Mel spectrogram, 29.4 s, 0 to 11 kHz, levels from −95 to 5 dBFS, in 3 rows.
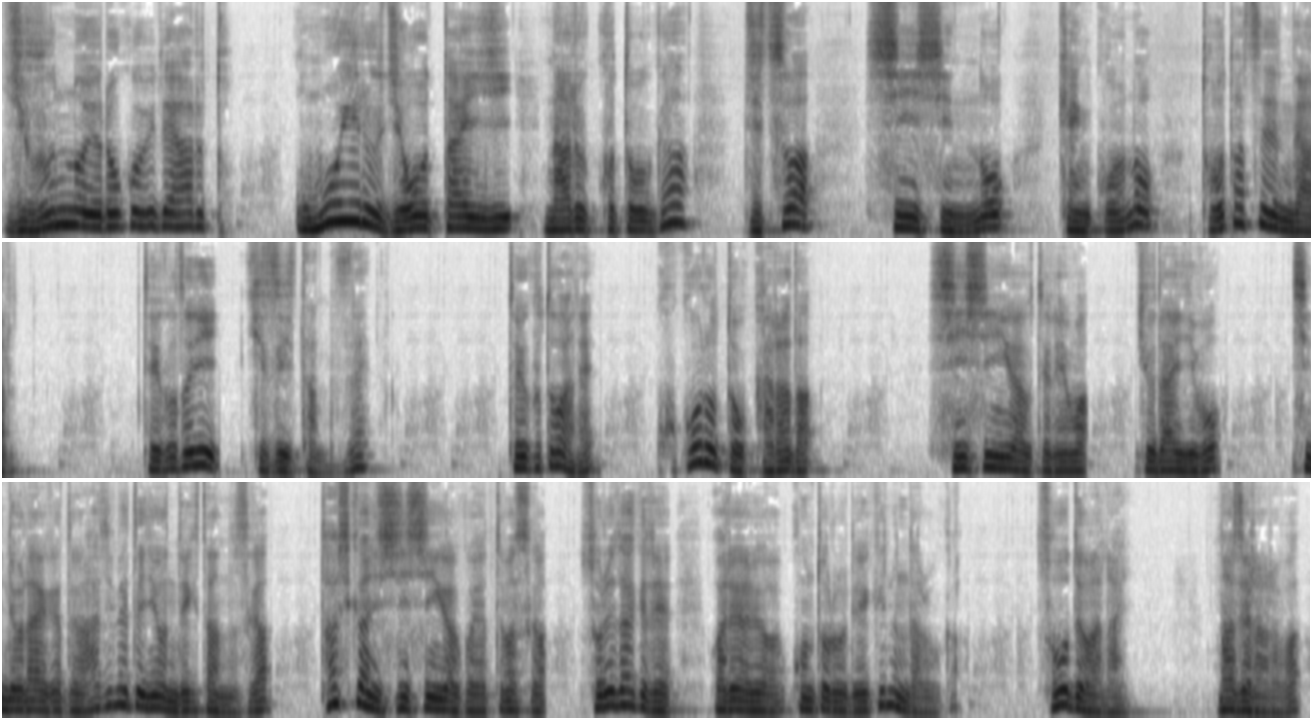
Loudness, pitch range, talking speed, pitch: -13 LUFS, 120-170 Hz, 280 characters per minute, 140 Hz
